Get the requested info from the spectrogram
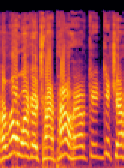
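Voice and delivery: put-on shrill, very loud, heavy broken-English Chinese accent. Speaker imitates a Chinese restaurant worker speaking English, mock accent. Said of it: "what they sound like".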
